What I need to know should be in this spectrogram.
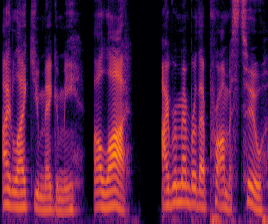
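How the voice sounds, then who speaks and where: A woman voicing an earnest, protective young male baker in a manga dub, sincere and steady. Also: low-pitched, a little fast, dry recording. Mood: tender, earnest. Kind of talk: manga dub dialogue and narration.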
